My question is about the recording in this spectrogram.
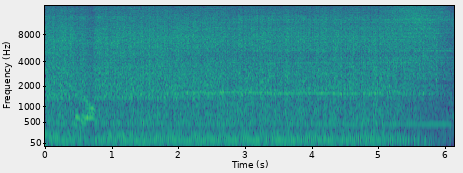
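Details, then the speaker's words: Cold small 350 V8 test-running a carburetor meant for a 383, with the transfer (T) slots opened up for a big motor. It holds a fast idle that won't come down; closing the T slots would probably give roughly 800–900 rpm. "so we're gonna do fired up and I can't get the idle down in the lower because I got the T slots open up for a big motor"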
